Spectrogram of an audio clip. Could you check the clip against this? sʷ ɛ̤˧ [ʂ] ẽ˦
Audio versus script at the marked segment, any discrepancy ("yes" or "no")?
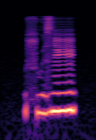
yes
